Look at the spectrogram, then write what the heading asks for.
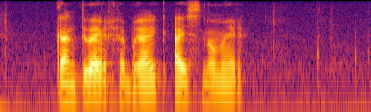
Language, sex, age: Afrikaans, male, 21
